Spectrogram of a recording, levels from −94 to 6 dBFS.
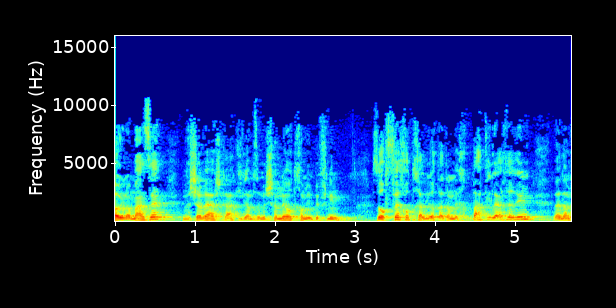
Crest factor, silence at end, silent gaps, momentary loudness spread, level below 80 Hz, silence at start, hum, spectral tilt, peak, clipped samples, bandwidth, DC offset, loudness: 18 dB; 0 s; none; 8 LU; -44 dBFS; 0 s; none; -7 dB/octave; 0 dBFS; under 0.1%; 10.5 kHz; under 0.1%; -20 LUFS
